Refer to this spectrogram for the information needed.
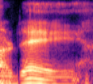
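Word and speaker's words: Karrde: Was it Talon Card? Was that his name? I probably said that wrong. Yeah, this guy. Talon Card. Cared. Card. Anytime. – Carday.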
